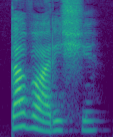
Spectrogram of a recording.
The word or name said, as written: camarades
